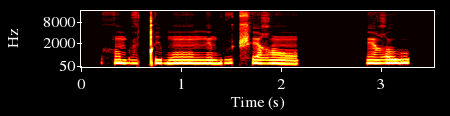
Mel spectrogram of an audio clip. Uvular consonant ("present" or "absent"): present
